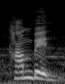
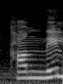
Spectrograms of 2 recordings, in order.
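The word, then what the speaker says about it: thumbnail: উচ্চারণের মহারানী হচ্ছে আমাদের ম্যান্ডি রানী তো যে উচ্চারণকে বহুত বহুত মানে যেই জায়গা থেকে ইনকাম করছে সেই থাম্বনেইল বলতে পারতো না থাম্বেল থাম্বেল বেল বেল করে ওর মাথায় বেল ফাটিয়ে ফাটিয়ে আমি থাম্বনেইল করেছি তারপরে হ্যাংলুম হ্যান্ডলুম কে বলতে পারতো না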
